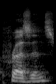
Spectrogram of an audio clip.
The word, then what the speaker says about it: presents: you're a little unsure the answer is a it is the first syllable um the first syllable is stressed she um she got a lot of presents for her birthday and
